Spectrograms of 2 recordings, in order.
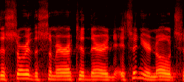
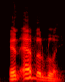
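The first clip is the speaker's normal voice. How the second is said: ordinary talk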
